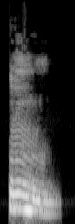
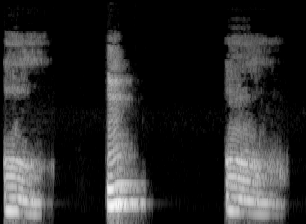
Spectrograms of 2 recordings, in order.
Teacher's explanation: Pour faire la différence entre ces deux voyelles nasales, on et en, il faut savoir que pour on, les lèvres sont arrondies, on, et les muscles sont tendus. Alors que pour en, les muscles sont relâchés et les mâchoires aussi vont tomber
